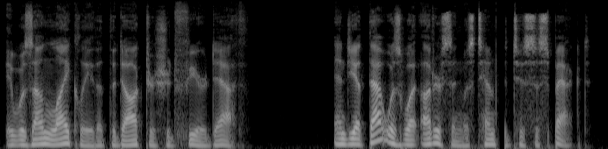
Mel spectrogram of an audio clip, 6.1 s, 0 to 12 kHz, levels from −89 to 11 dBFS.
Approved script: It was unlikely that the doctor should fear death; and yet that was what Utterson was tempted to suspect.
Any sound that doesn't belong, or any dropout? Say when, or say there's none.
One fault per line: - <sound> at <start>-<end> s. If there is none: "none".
- dropout at 5.0-5.0 s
